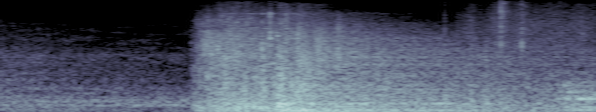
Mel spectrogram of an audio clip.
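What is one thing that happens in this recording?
A heavy chest lid creaks open with a deep rumble.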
